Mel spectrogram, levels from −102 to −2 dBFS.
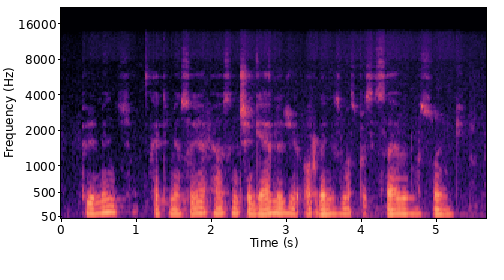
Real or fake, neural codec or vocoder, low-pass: real; none; 14.4 kHz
